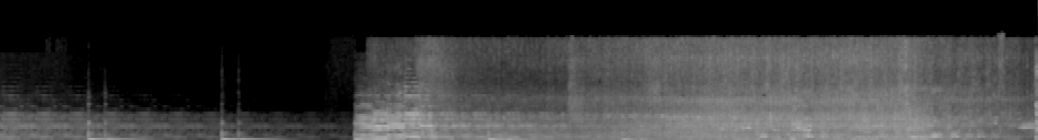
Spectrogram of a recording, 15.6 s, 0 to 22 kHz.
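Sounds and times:
short musical jingle of sustained tones: 1.2 - 4.7, 5.3 - 10.9
low rumble of aid trucks: 5.4 - 15.5.

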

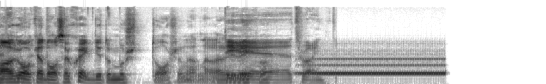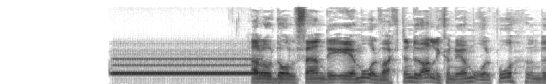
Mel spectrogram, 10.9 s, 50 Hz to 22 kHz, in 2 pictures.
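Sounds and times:
speech: 0.0 - 3.4, 8.0 - 10.9
telephone ringing tone while calling: 3.0 - 4.5, 6.6 - 8.1.

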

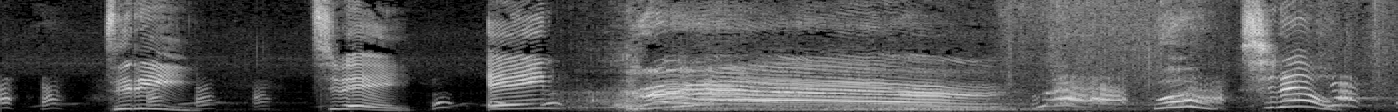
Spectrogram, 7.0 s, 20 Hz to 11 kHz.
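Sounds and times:
speech: 0.0 - 3.8, 5.8 - 6.8
group of children roaring in imitation of a lion or tiger: 2.6 - 6.9
shout: 3.1 - 6.8.

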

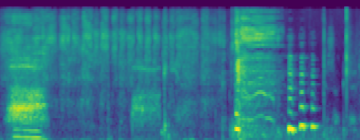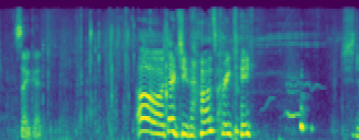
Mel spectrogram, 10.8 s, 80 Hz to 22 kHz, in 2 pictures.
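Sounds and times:
glittery metallic pen writing on a balloon: 0.0 - 3.6
speech: 5.7 - 6.2, 7.4 - 9.3.

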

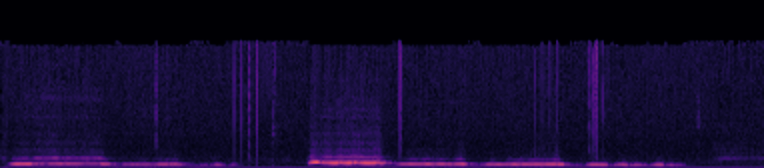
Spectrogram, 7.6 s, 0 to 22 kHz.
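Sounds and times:
person whistling: 0.0 - 2.3, 3.1 - 6.9
steady low hum: 0.0 - 7.6.

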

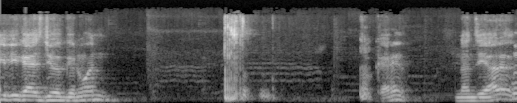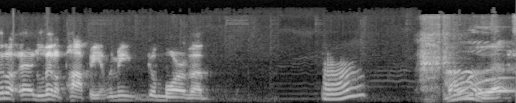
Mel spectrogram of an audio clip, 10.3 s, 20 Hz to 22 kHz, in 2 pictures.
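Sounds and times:
speech: 0.0 - 1.2, 3.8 - 7.4, 8.4 - 8.9, 9.6 - 10.3
person imitating a fart with mouth raspberry: 2.2 - 2.8.

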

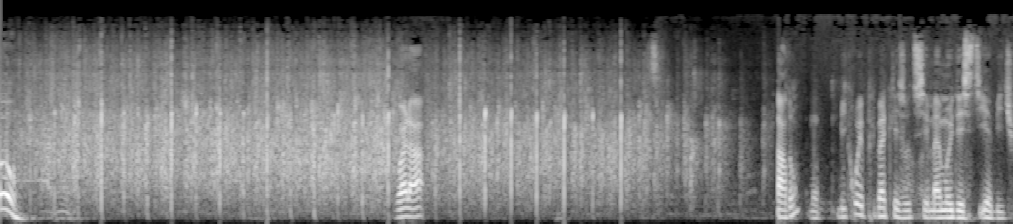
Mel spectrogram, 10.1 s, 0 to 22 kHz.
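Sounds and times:
speech: 0.0 - 0.4, 4.0 - 4.3, 7.8 - 10.1
room full of people applauding: 0.0 - 7.7.

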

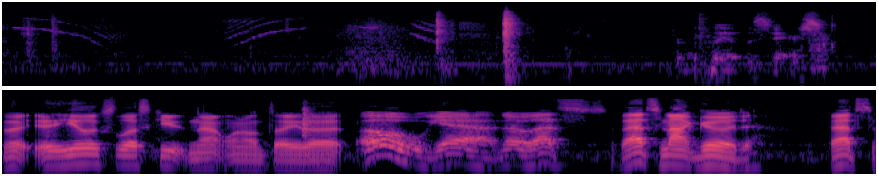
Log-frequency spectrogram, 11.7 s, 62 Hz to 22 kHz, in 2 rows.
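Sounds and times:
door squeaking open: 0.0 - 3.5
speech: 4.7 - 11.6.

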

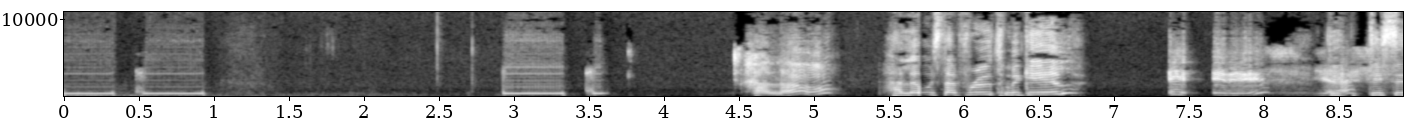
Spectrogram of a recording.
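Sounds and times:
telephone double ringing tone heard down the line: 0.0 - 1.0, 2.9 - 3.6
speech: 4.6 - 6.8, 7.4 - 8.9.

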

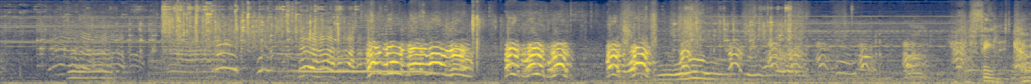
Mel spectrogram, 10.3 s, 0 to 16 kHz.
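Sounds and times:
speech: 0.7 - 1.3, 6.3 - 8.1, 9.8 - 10.2
high yelping dog barks: 2.8 - 9.7.

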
